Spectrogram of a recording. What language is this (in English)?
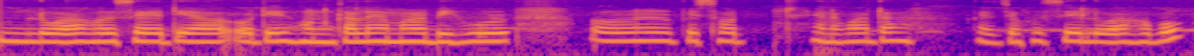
Assamese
